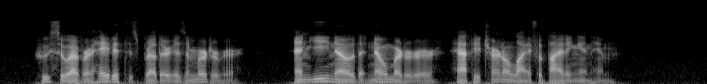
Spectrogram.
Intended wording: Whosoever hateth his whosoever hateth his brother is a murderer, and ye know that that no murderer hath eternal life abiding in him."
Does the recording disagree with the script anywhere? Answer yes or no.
yes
